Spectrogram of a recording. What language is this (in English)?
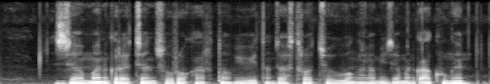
Javanese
